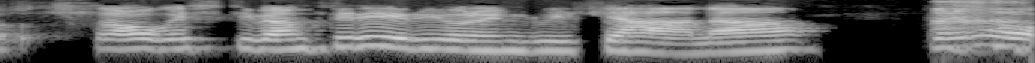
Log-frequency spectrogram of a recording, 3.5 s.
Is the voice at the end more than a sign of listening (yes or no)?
no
